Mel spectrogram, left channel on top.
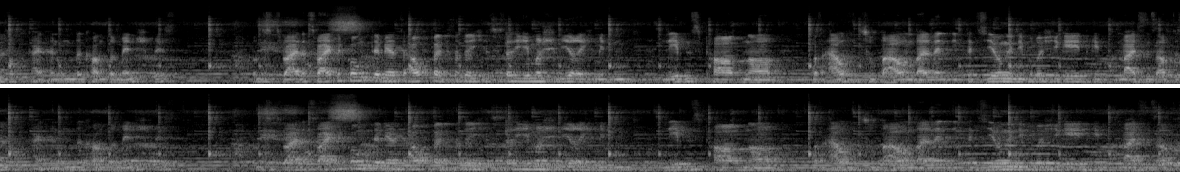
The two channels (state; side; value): normal; both; correlation 0.77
